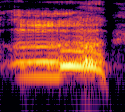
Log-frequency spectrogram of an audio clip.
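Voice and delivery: loud high effort grunt. Retold or imitated. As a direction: heave it out with a grunt. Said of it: "He's like".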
